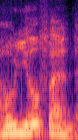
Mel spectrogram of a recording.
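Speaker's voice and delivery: threatening, menacing tone. Answering a friend who wants to know what just happened, sounding like a threat. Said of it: "Why does it sound like a threat?".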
